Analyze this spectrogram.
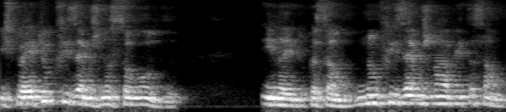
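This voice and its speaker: Speaking at a moderate pace, a man's fairly high, somewhat breathy voice shows ordinary pitch variation. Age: 70s. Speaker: political commentator. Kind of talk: radio debate.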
